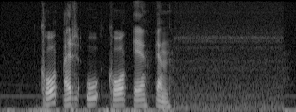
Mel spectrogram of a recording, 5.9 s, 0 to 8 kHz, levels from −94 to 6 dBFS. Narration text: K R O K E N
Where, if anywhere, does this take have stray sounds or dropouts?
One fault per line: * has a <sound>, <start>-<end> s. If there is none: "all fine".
all fine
